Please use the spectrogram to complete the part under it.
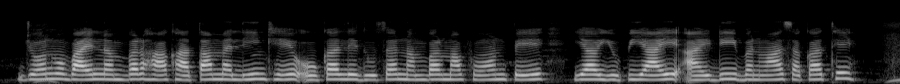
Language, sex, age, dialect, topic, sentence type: Chhattisgarhi, female, 18-24, Eastern, banking, question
